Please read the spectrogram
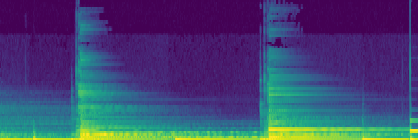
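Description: Background music on acoustic guitar: chords struck about every second to second and a half, each one ringing out and fading.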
